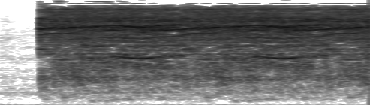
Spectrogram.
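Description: Cordless drill driving a sheet-metal cutter attachment through metal roofing sheet: a steady high-pitched cutting whir that starts suddenly a quarter second in. It is heard thinly, with no low end, through a phone's speaker.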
